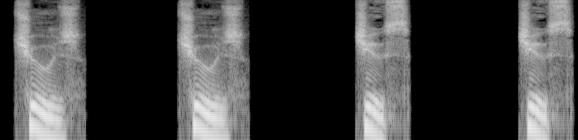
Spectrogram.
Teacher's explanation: plosive and then a fricative made in same place in the mouth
